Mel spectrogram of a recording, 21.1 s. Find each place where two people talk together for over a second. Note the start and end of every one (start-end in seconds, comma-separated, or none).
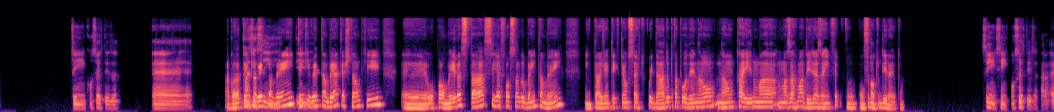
4.8-6.4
